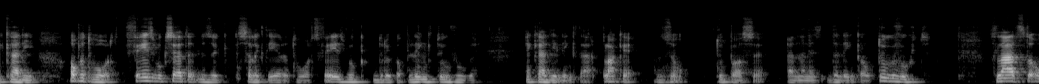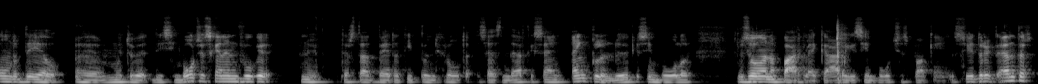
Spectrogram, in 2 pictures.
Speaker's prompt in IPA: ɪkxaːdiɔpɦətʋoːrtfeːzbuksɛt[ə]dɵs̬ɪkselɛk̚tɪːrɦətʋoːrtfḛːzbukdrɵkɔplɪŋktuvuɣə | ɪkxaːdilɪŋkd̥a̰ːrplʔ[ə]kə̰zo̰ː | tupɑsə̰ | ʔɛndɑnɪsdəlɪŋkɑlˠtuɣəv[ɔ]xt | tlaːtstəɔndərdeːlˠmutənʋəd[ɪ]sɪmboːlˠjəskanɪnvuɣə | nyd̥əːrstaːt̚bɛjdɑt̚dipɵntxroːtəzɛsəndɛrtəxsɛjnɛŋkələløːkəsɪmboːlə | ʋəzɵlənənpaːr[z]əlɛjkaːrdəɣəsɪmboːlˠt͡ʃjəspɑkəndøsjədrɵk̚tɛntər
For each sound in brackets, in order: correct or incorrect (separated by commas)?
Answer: correct, incorrect, incorrect, incorrect, incorrect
